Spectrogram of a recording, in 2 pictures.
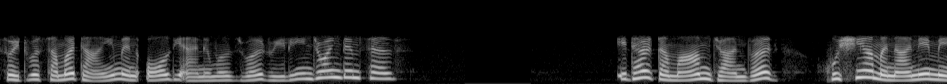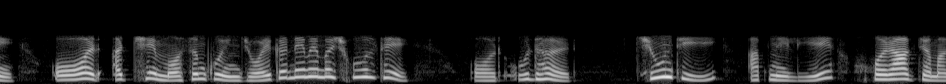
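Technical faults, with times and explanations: No technical faults can be heard in this speech recording. It carries the narrow sound of G.711 telephone coding, with the band running from about 200 Hz to 3.4 kHz, nothing above 3.8 kHz, and only faint quantisation noise following the level.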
